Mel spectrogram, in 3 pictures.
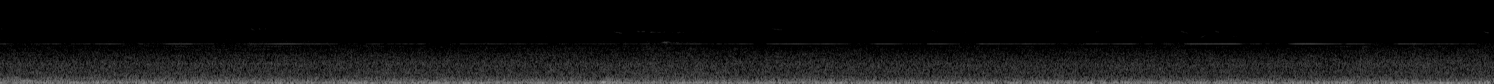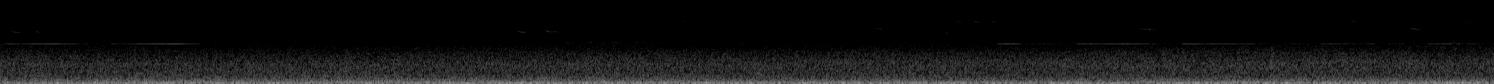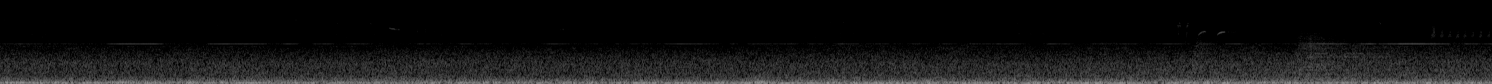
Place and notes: Sint Barbara, Binckhorst, The Netherlands - weiland bij begraafplaats
meadow by graveyard. Birds. Distant trucks, machines, trains... Soundfield Mic (ORTF decode from Bformat) Binckhorst Mapping Project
